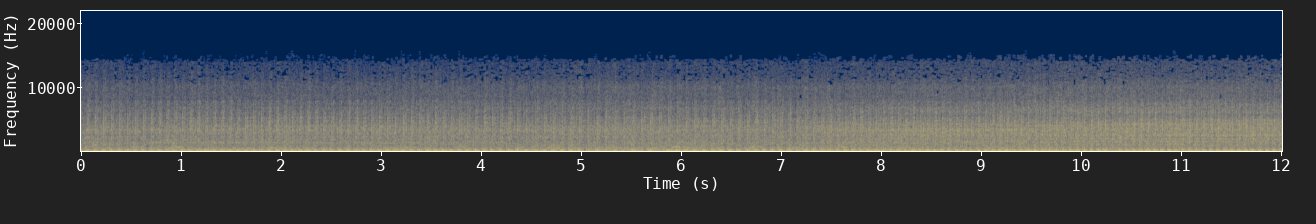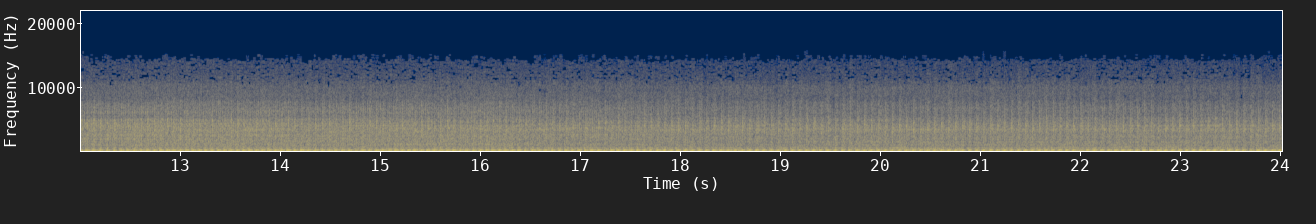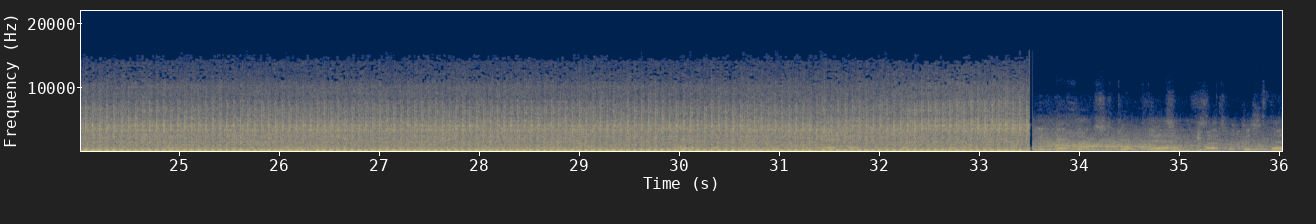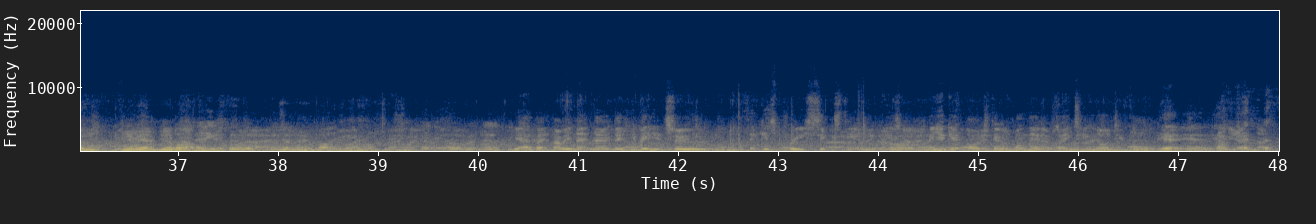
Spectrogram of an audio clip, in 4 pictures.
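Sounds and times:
motorcycle engine idling: 0.0s - 33.6s.

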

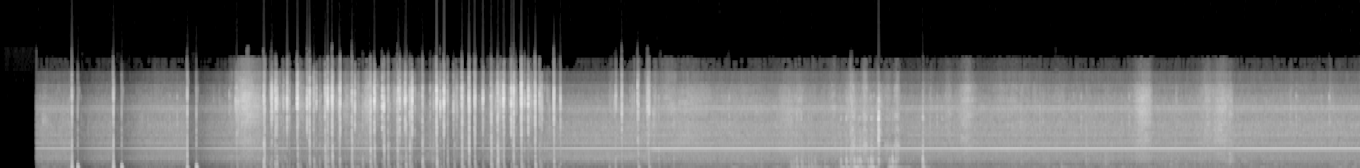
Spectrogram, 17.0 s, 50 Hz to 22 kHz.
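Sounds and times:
laptop keyboard typing: 3.2s - 7.0s, 7.6s - 8.3s.

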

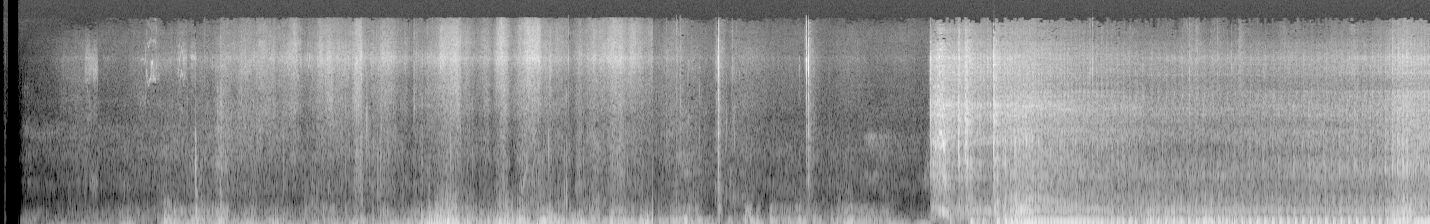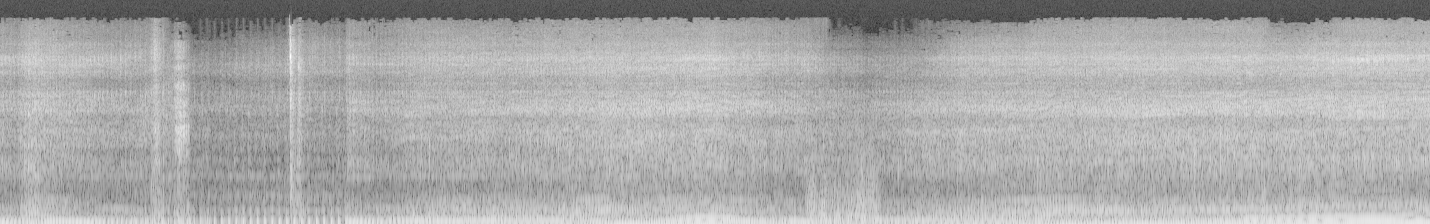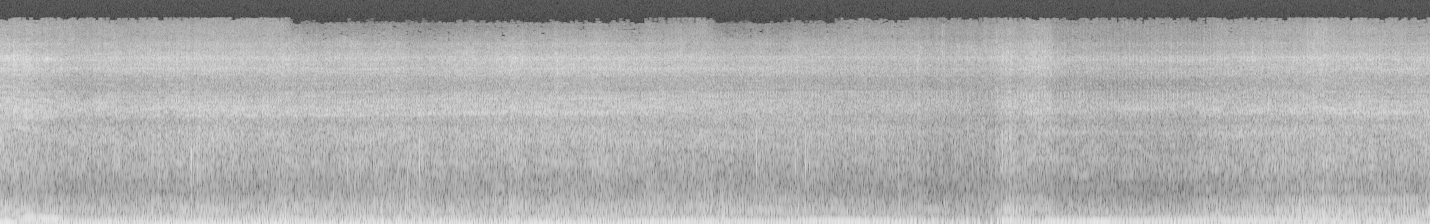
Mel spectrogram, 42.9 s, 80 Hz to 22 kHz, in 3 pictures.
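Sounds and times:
motorcycle engine running: 9.3s - 20.1s, 21.3s - 42.9s.

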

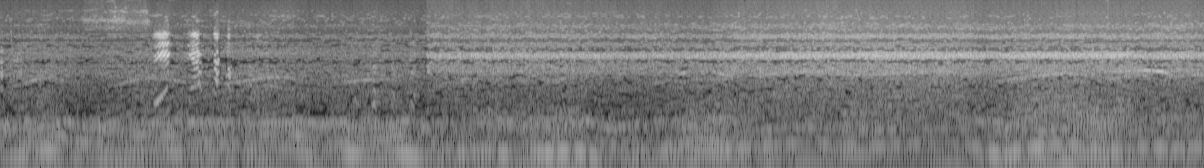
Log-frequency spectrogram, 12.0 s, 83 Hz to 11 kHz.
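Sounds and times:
steady high tone: 0.0s - 3.9s.

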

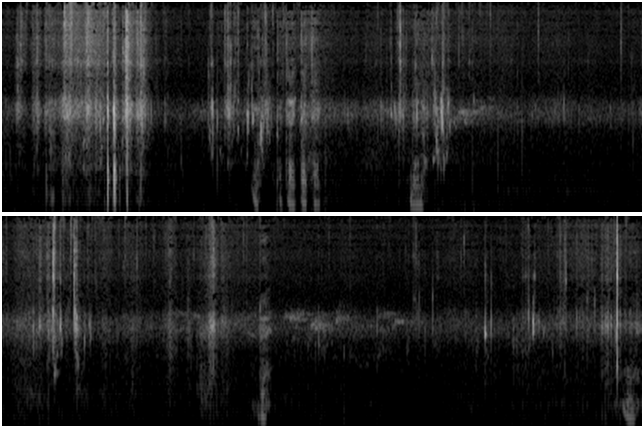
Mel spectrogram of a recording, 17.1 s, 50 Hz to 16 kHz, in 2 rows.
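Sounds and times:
hands splashing in muddy water: 0.2s - 2.0s, 2.8s - 3.8s, 5.1s - 6.1s, 8.8s - 9.8s.

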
